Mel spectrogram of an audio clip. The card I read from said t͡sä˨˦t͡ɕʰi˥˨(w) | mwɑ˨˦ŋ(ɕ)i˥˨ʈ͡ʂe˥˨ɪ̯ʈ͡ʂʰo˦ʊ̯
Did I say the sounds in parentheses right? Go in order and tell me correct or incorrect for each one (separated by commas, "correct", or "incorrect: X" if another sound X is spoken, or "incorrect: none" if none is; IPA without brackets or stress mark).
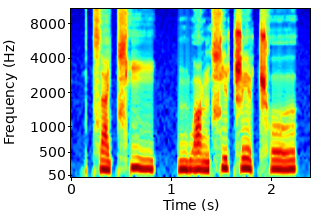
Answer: incorrect: none, correct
